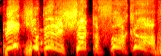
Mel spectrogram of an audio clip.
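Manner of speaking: high, loud, play-acted outburst; mock shouting. Comic replaying the bus fight with his co-host, mock shouting. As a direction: holler it like a squabbling bus passenger. Re-enacting the bus quarrel as banter.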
